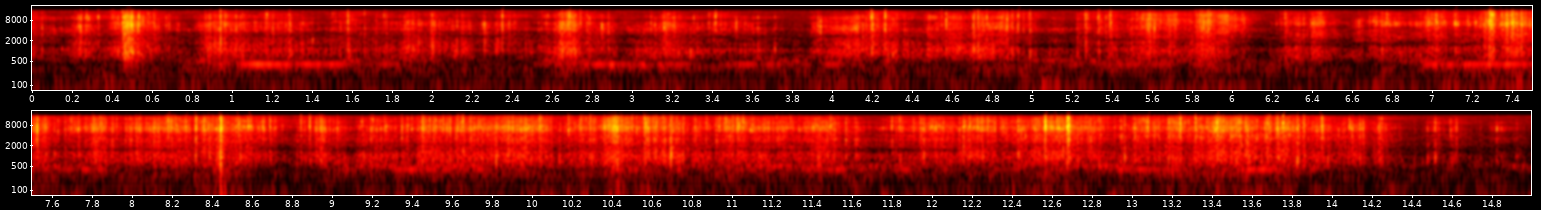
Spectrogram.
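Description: A thin, white, crumpled sheet of tissue paper from shoe packaging is held in both hands while long nails tap, scratch and crumple it. The result is a steady stream of bright, crisp crinkling and sharp crackles with quick taps, continuing for the whole clip with little low end.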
